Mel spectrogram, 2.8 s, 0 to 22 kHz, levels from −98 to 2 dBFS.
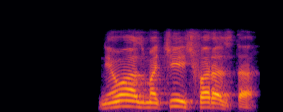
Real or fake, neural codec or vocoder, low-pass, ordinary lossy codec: real; none; 7.2 kHz; Opus, 32 kbps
